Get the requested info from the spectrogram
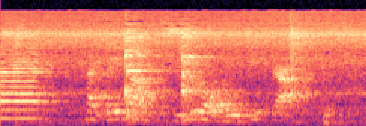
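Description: Metal spatula clinking and scraping against a steel frying pan while vegetables are stir-fried, with two sharp clinks about a second in.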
